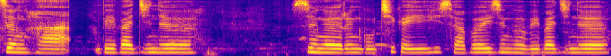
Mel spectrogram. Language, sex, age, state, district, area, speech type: Bodo, female, 60+, Assam, Kokrajhar, urban, spontaneous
